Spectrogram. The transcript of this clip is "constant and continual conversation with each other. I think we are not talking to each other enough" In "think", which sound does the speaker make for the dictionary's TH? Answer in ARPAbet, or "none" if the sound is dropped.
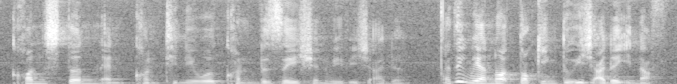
T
